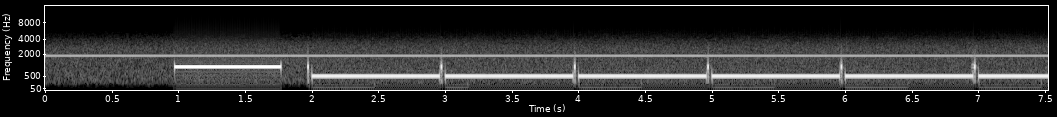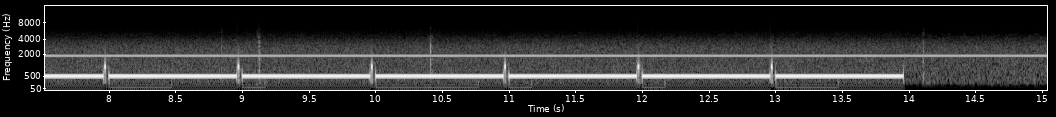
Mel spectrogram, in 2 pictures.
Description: Radio time signal (WWV, Colorado), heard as ticks, one a second, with static crashes and a steady whistle near 1860 Hz.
